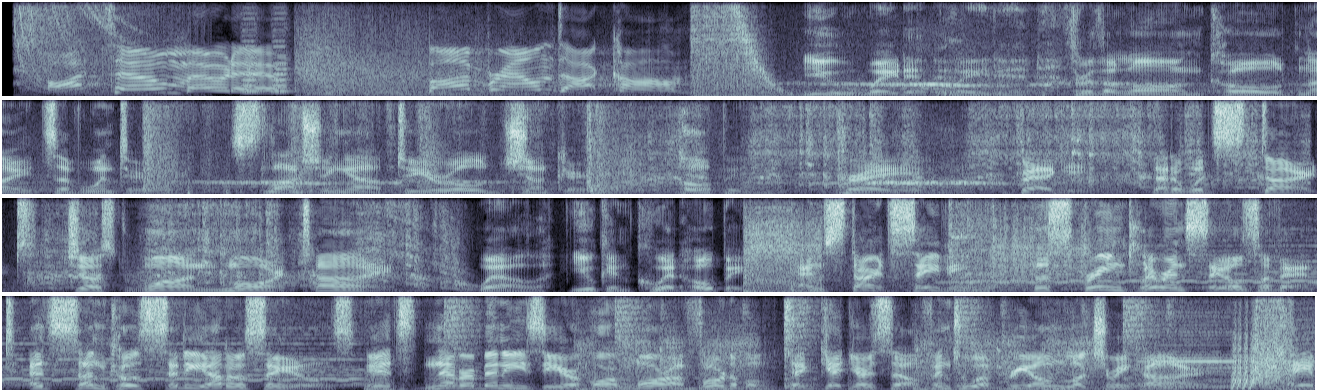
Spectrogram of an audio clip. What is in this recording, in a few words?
car spot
